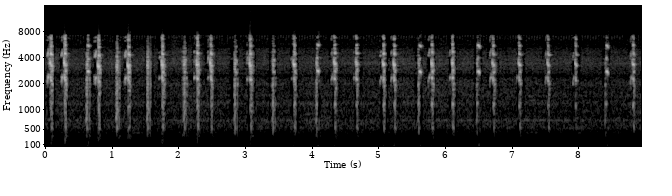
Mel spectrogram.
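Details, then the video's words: In Koszalin on 7 August 2023, a somewhat drenched female peregrine falcon calls her mate with a steady, insistent series of harsh, clipped kek-like notes, roughly three per second, repeated throughout with no other sounds. "Nila trochę przemoczona woła samca"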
